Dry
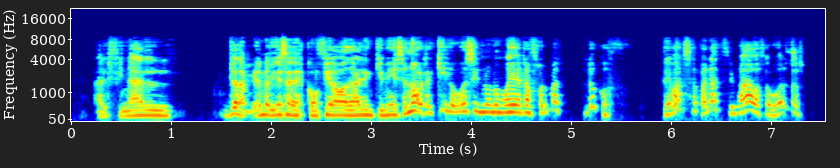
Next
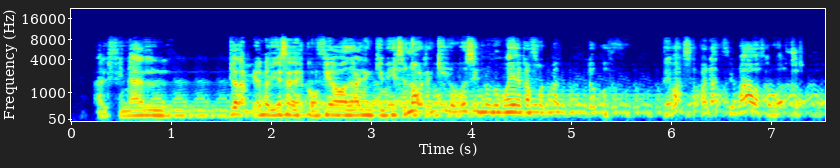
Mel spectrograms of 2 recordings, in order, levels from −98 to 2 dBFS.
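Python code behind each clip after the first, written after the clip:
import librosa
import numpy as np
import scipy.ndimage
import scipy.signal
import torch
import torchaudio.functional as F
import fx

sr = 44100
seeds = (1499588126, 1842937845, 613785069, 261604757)

y = fx.echo_wet_lowpass(x, sr, ms=218, feedback_pct=75, hz=730.0, wet_db=-9.5)
y = y * 10.0 ** (-1.5 / 20.0)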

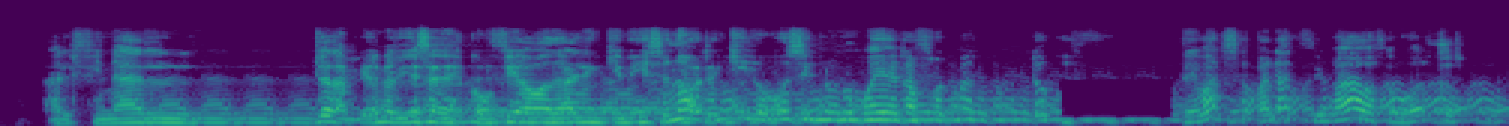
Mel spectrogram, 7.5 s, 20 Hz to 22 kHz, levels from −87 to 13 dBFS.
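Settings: y = fx.spec_erase(x, sr, start_s=5.3, length_s=0.57, low_hz=240.0, high_hz=1700.0)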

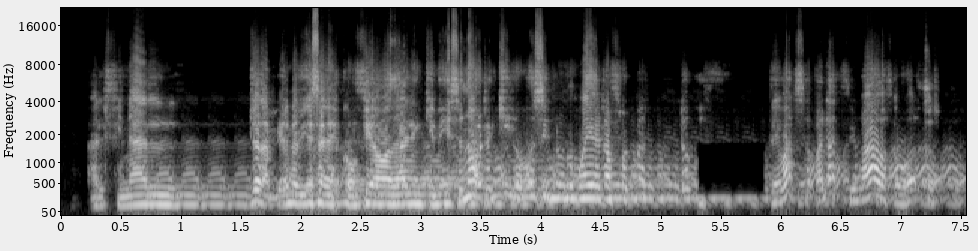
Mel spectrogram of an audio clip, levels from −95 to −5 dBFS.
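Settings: y = fx.self_delay(x, sr, depth_ms=0.083)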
